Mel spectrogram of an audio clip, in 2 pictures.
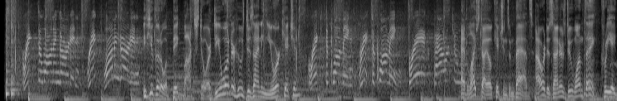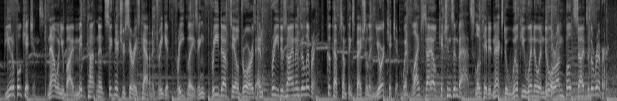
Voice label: promo; MidContinent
